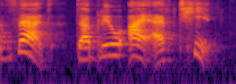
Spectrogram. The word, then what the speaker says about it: Zwift: 嗯，就是呃，有一个软件叫 Z W I F T，然后发音我刚才现查了一下，叫 Zwift。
